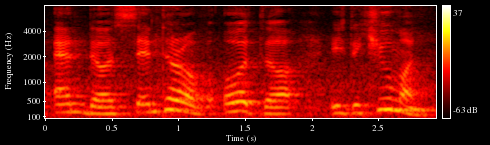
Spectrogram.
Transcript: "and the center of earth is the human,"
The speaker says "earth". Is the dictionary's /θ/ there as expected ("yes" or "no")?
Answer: no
